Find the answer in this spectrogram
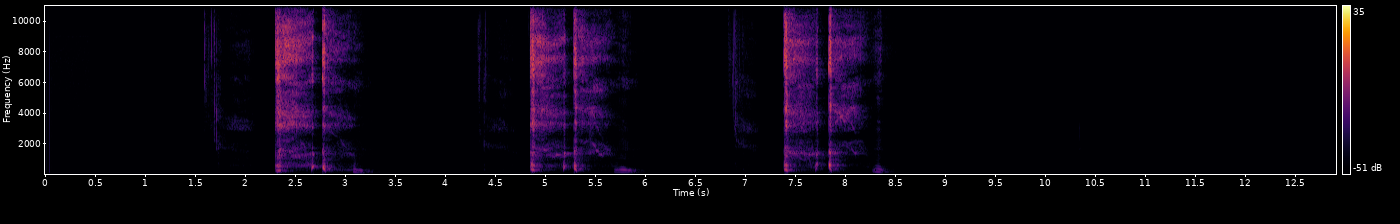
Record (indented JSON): {
  "three_cough_length": "12.9 s",
  "three_cough_amplitude": 26727,
  "three_cough_signal_mean_std_ratio": 0.22,
  "survey_phase": "beta (2021-08-13 to 2022-03-07)",
  "age": "65+",
  "gender": "Female",
  "wearing_mask": "No",
  "symptom_none": true,
  "smoker_status": "Never smoked",
  "respiratory_condition_asthma": false,
  "respiratory_condition_other": false,
  "recruitment_source": "REACT",
  "submission_delay": "13 days",
  "covid_test_result": "Negative",
  "covid_test_method": "RT-qPCR"
}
